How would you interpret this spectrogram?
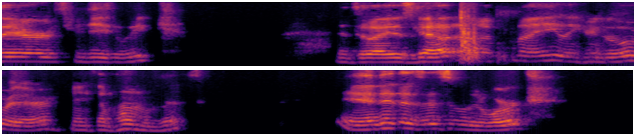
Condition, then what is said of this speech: Parkinson's disease. If you had it to do all over and you knew then what you know now with it impacting your speech, would you do deep brain surgery again?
